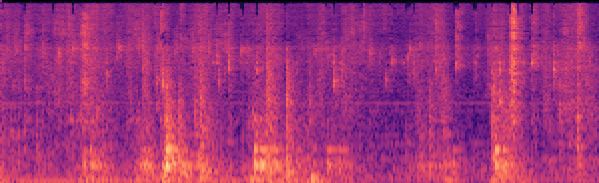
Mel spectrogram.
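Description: Water drips and trickles from a removed Kinetico water softener filter cartridge, a few irregular splashes and drops close by with faint running water between them, no talking.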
